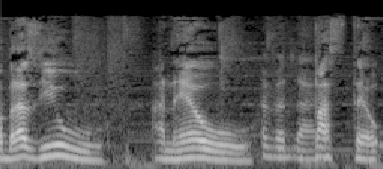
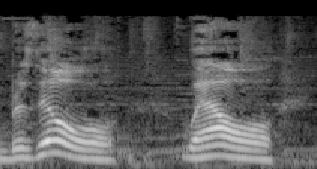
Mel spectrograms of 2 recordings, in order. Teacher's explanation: o l por exemplo final no Brasil a gente pronuncia como u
